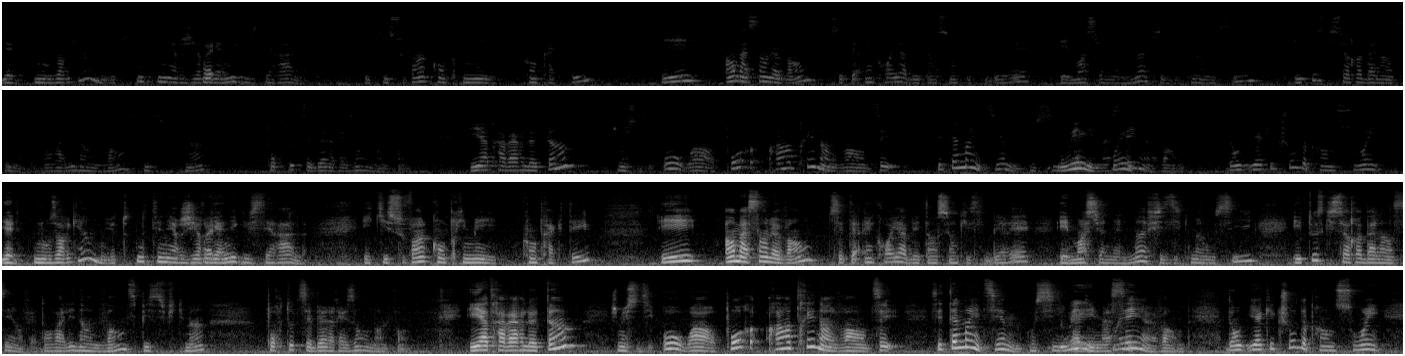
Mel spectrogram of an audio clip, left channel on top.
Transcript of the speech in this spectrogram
y a nos organes, il y a toute notre énergie organique viscérale, et qui est souvent comprimée, contractée. Et en massant le ventre, c'était incroyable les tensions qui se libéraient, émotionnellement, physiquement aussi, et tout ce qui se rebalançait en fait. On va aller dans le ventre spécifiquement pour toutes ces belles raisons dans le fond. Et à travers le temps, je me suis dit, oh wow, pour rentrer dans le ventre, c'est tellement intime aussi d'aller masser un ventre. Donc il y a quelque chose de prendre soin,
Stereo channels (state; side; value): quieter; left; 20.7 dB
